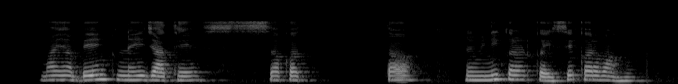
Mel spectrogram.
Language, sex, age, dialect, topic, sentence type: Chhattisgarhi, female, 31-35, Central, banking, question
